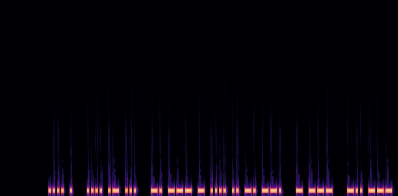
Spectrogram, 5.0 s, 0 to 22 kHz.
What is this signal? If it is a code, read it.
Morse code, heard as a keyed tone, about 46 wpm, 700 Hz. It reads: HE HAS NOTHING TO DO
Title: Sentences from Top 1000 Words - Review Part 5 - 45wpm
